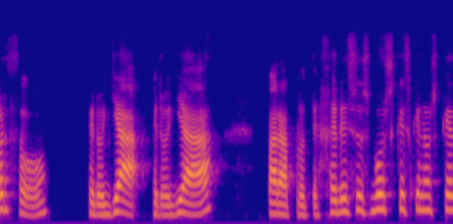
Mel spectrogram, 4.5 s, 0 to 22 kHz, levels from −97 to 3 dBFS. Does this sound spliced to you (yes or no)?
no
